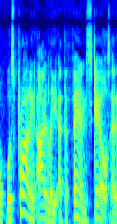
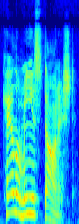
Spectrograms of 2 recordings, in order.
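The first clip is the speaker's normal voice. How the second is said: mock astonishment, pitched up; deadpan sarcasm with a lifted pitch; dry remark; 8 semitones higher than usual. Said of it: "Applejack said dryly".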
